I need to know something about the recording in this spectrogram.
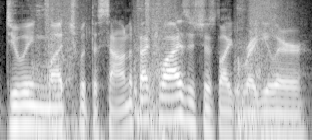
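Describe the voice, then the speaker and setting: A man's voice: lowish voice, expressive, moderate pace, background noise. A man giving casual reaction commentary as a video host, musing and thinking aloud. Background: game music and sound effects.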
